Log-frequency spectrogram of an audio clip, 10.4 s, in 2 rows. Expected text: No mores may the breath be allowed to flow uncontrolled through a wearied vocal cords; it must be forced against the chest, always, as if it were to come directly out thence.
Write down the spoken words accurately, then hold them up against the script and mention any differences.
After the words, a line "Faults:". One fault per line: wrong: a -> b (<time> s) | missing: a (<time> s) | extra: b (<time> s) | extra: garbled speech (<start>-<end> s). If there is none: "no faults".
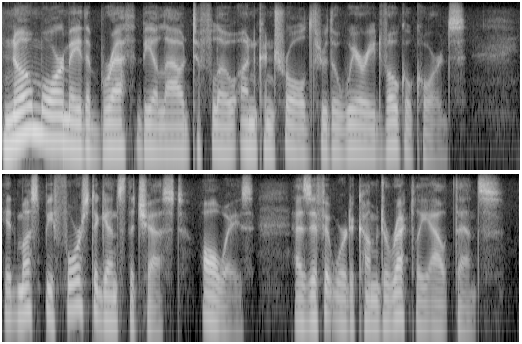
No more may the breath be allowed to flow uncontrolled through the wearied vocal cords; it must be forced against the chest, always, as if it were to come directly out thence.
Faults:
wrong: mores -> more (0.3 s)
wrong: a -> the (3.3 s)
